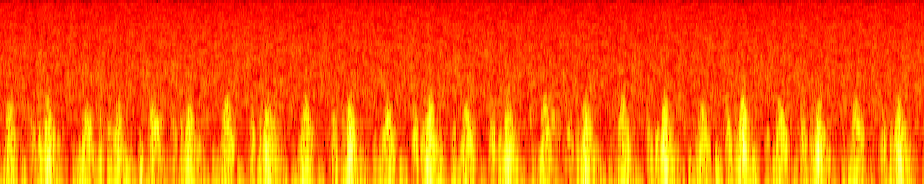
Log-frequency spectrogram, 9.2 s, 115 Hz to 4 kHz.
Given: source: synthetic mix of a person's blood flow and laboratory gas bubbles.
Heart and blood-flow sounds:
Doppler ultrasound of blood flow; precordium
no bubbles
From the record:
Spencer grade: 0 (complete lack of bubble signals)

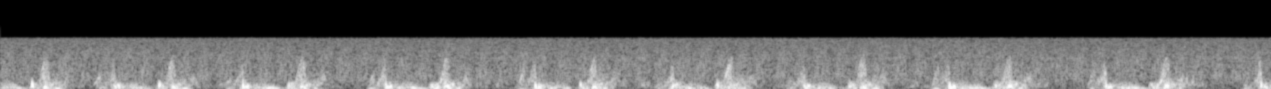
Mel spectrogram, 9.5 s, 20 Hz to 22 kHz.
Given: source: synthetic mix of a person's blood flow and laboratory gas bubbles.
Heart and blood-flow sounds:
Doppler ultrasound of blood flow; precordium
no bubbles
From the record:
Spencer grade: 0 (complete lack of bubble signals)

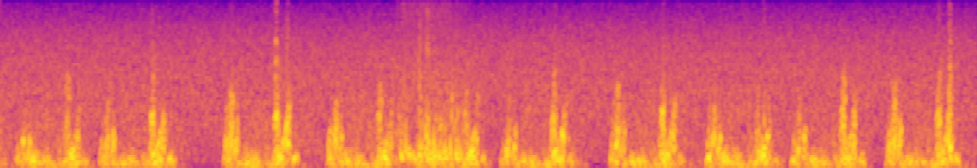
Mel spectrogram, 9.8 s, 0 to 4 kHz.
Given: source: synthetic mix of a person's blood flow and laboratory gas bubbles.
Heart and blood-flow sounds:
Doppler ultrasound of blood flow; precordium
3.96-4.67 s: bubbles
From the record:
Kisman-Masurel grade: 212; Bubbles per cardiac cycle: several, 3 to 8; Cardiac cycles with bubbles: 1 to 10%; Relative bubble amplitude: moderate (0.250 to 0.450); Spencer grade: 1 (occasional bubble signal discernible with the cardiac motion signal, with majority of cardiac periods free of bubbles); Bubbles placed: only in the low amplitude regions of the cardiac cycle

